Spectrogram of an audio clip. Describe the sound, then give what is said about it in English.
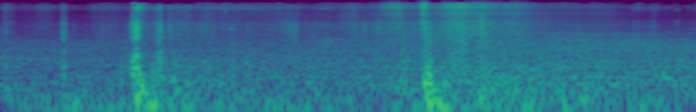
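Two sharp gunshots ring out about a second and a half apart as a sheriff shoots a woman, Kimber, in the chest in the snow in the drama Borrasca. Each is a sudden loud crack that quickly fades over a steady, hissing background of wind-like noise. “The sheriff shot Kimber in the chest where she stood.”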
